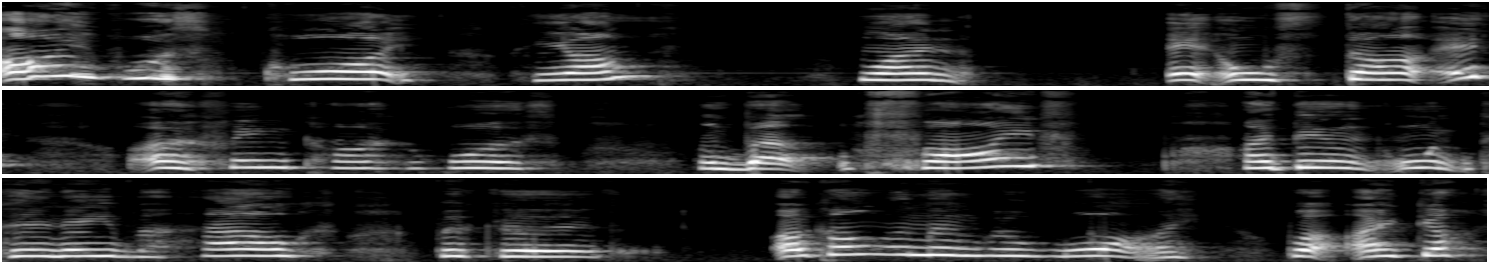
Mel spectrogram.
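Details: Adult woman with cerebral palsy speaking to camera: dysarthria (cerebral palsy)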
